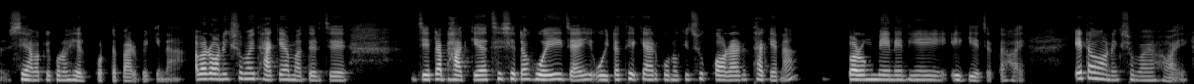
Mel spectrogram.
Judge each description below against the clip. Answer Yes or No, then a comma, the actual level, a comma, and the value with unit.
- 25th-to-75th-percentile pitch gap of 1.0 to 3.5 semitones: Yes, average, 2.8 semitones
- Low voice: No, high, 220 Hz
